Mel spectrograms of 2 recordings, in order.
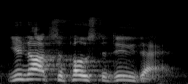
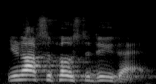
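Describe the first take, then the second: No difference in how they are said.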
